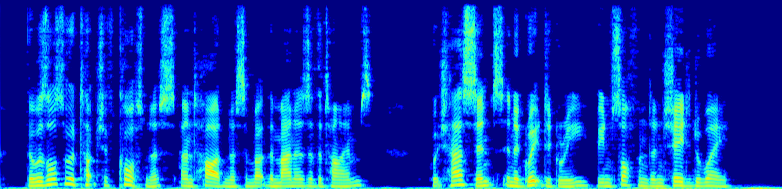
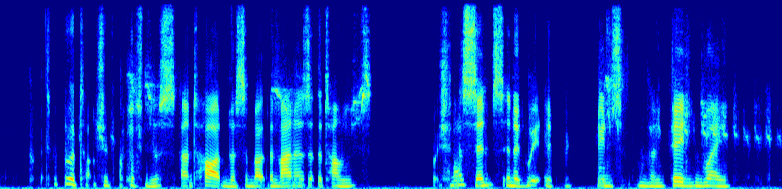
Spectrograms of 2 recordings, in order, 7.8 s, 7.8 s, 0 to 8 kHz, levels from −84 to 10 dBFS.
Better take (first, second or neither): first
